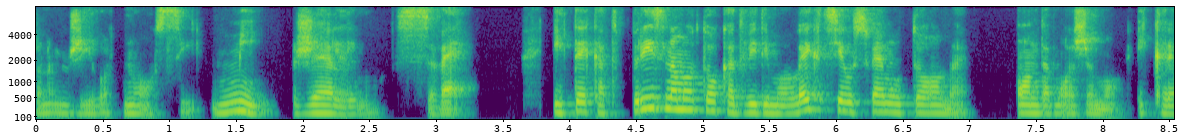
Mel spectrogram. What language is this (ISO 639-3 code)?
hrv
